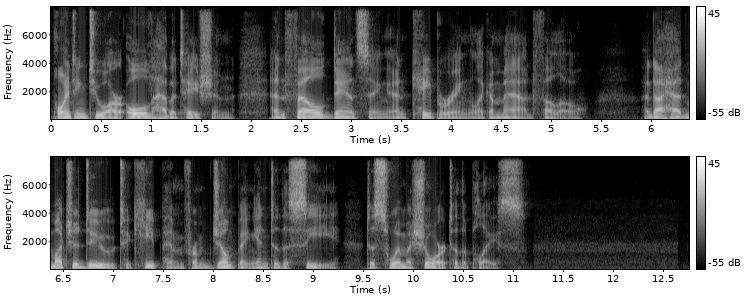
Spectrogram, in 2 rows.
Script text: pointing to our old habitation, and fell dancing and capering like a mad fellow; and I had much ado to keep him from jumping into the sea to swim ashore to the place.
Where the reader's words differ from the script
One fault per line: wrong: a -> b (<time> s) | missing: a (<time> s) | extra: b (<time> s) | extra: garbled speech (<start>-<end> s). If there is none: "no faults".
no faults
